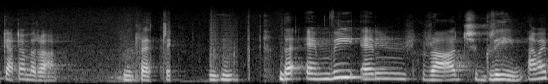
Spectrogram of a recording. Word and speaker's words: El Raj: The MVL El Raj green. Am I pronouncing it right? Elraj.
